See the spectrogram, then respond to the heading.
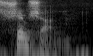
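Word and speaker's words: Shimshon (שמשון): Samson's name in Hebrew is pronounced Shimshon, and literally means of the sun.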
